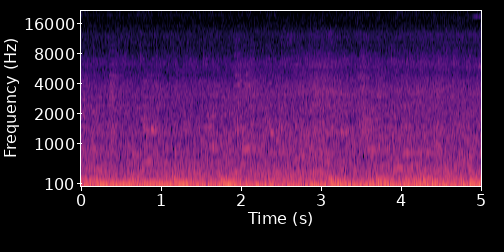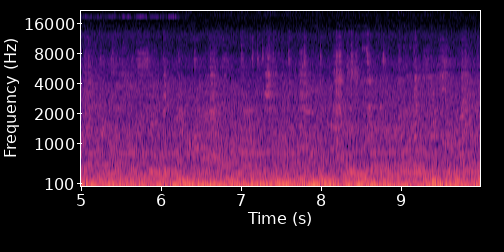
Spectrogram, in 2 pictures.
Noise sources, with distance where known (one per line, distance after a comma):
music from a moving source, near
